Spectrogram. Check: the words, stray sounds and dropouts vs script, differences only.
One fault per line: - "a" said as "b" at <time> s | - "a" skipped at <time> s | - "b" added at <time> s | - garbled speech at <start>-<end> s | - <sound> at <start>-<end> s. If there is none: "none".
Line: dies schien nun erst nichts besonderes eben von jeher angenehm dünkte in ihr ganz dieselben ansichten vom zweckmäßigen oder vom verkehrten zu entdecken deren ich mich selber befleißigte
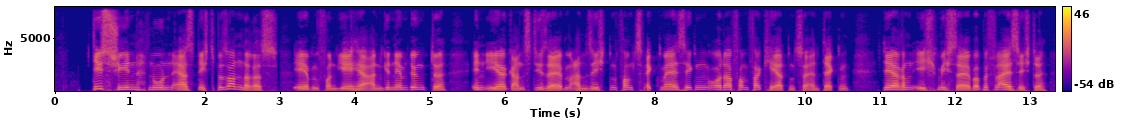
- dropout at 7.9-7.9 s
